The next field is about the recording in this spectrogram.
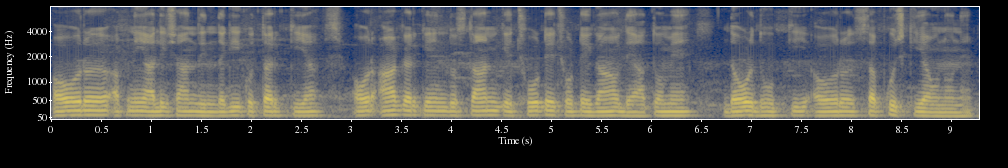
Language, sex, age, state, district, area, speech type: Urdu, male, 30-45, Uttar Pradesh, Azamgarh, rural, spontaneous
